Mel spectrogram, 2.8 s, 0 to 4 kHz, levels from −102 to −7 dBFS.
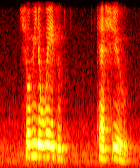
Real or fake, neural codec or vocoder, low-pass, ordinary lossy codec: real; none; 3.6 kHz; Opus, 32 kbps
